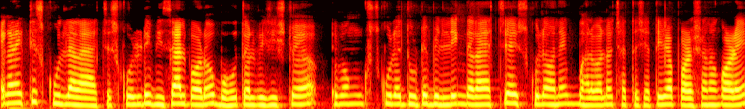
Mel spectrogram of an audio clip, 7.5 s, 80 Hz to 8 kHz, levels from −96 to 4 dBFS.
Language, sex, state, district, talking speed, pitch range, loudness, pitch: Bengali, female, West Bengal, Jhargram, 200 wpm, 200-230 Hz, -15 LUFS, 215 Hz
